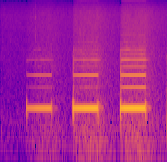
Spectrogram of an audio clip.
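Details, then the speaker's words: Training automated external defibrillator (AED) in a CPR demonstration, charging for a shock after detecting a shockable arrhythmia: three steady mid-pitched beeps, about one per second. "어 충전 중이라는 메시지가 나왔는데요 지금 세동이 부정맥을 포착을 했기 때문에 그것을 제거하기 위해서 강한 에너지가 충전이 야 됩니다"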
